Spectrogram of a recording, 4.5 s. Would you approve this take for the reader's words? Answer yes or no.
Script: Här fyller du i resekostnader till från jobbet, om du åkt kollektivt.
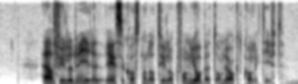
no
